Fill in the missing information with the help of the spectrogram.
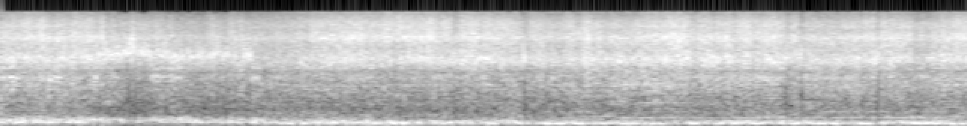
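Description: Bombardier Sea-Doo jet ski running steadily at speed, its engine a constant drone under the rush of wind and spray on the microphone.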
